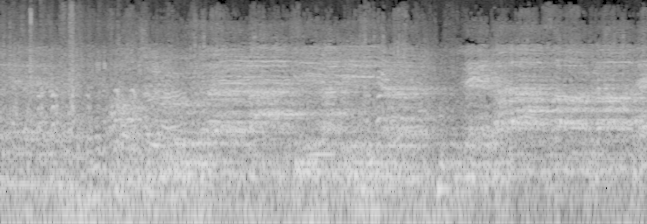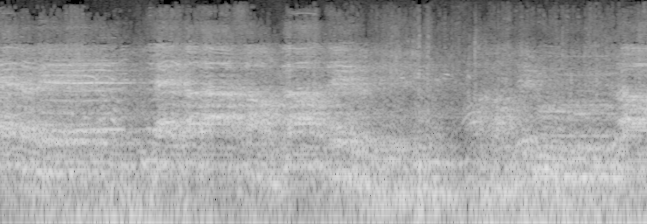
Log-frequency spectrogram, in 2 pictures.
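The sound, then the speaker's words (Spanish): A large group of French football players sings the French national anthem, La Marseillaise, together without instruments at a reception at the Élysée, loud and a bit ragged, the chorus carrying continuously with crowd noise mixed in throughout. “Allí los futbolistas, con más emoción e interés que buena voz, se atrevieron a cantar a capela el himno francés, la Marsellesa.”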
